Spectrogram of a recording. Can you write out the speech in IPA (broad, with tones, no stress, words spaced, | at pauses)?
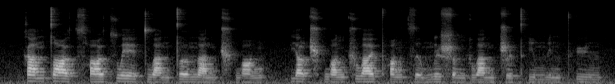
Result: ka˦nt̪ɑ˥˨ʊ̯t͡sʰɑ˨˦ʊ̯t͡swe˥˨ɪ̯ t̪wa˨˩n t̪ɤ˦n̪a˨˦nʈ͡ʂʰwɑ˨˦ŋ | pjä˥˨ʈ͡ʂʰwɑ˨˦ŋ ʈ͡ʂwa˦ɪ̯pʰɑ˨ŋt͡sɹ̩˨˩mi˥˨ ʂɤ˨˩ŋʂwa˥˨nʈ͡ʂɻ̩˨˩t̪ʰi˦ mi˨˩npʰy˥˨n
